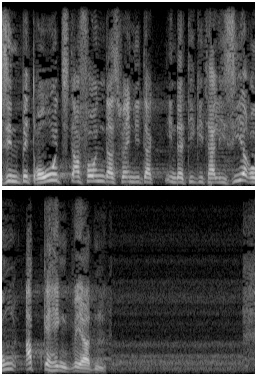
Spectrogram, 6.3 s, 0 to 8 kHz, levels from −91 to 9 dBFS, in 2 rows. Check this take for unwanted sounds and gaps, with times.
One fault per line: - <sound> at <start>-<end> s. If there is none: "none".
none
